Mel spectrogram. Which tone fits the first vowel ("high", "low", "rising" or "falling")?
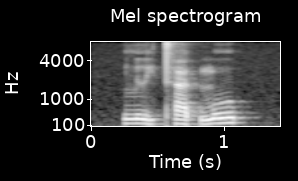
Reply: low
